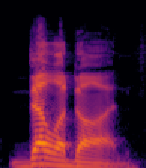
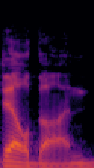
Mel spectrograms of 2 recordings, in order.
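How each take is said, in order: First: There is a vowel between 'Del' and 'don'. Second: There is no vowel between 'Del' and 'don'. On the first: The speaker calls it right. "Della. Deladon" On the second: The speaker calls it wrong. "Not Deldon"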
